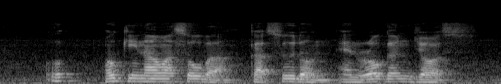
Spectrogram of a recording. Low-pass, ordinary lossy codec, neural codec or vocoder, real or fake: 7.2 kHz; AAC, 48 kbps; none; real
